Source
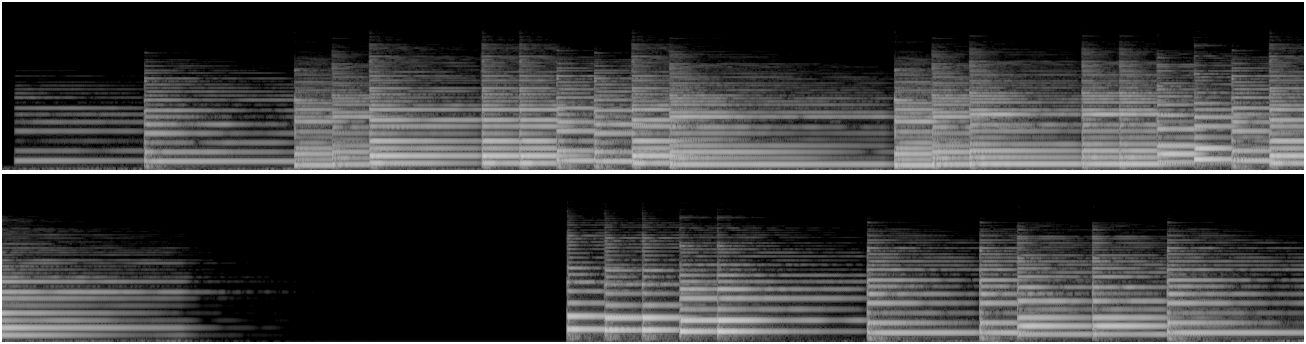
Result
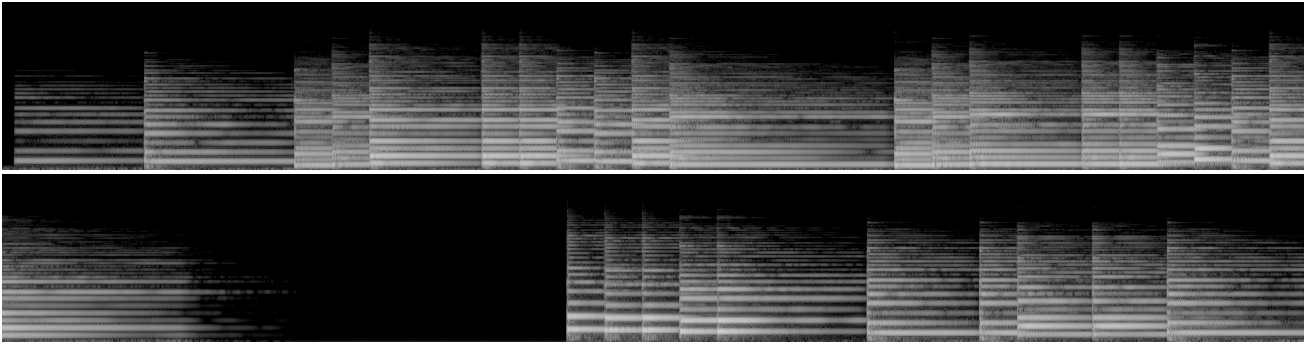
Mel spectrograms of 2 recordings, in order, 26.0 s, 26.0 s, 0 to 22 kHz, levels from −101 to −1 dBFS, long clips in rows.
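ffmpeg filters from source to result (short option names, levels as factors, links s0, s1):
-filter_complex "[0:a]asettb=1/sr,asplit=3[s0][s1][s2];[s0]atrim=end=1.554[s3];[s1]atrim=start=1.55:end=2.88,asetpts=PTS-STARTPTS,afade=t=in:d=0.004:c=qsin,afade=t=out:st=1.326:d=0.004:c=qsin,highshelf=f=4400:g=-7[s4];[s2]atrim=start=2.876[s5];[s3][s4]acrossfade=d=0.004:c1=hsin:c2=qsin[s6];[s6][s5]acrossfade=d=0.004:c1=qsin:c2=hsin"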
